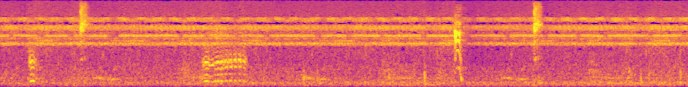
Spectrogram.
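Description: A steady chorus of night insects trilling in several high tones, with one short pitched animal call about three seconds in and a few sharp clicks or snaps.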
